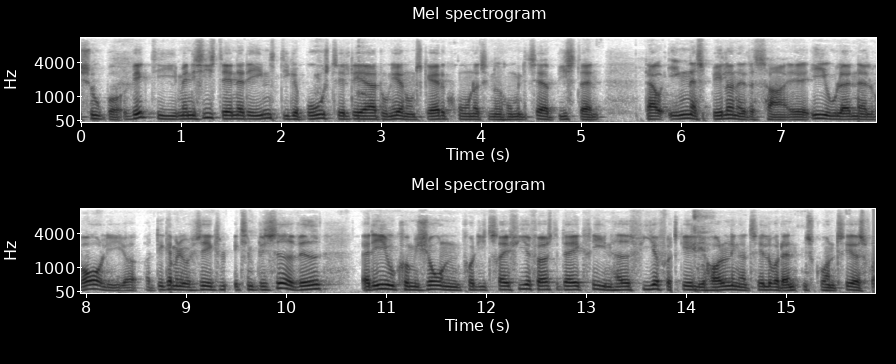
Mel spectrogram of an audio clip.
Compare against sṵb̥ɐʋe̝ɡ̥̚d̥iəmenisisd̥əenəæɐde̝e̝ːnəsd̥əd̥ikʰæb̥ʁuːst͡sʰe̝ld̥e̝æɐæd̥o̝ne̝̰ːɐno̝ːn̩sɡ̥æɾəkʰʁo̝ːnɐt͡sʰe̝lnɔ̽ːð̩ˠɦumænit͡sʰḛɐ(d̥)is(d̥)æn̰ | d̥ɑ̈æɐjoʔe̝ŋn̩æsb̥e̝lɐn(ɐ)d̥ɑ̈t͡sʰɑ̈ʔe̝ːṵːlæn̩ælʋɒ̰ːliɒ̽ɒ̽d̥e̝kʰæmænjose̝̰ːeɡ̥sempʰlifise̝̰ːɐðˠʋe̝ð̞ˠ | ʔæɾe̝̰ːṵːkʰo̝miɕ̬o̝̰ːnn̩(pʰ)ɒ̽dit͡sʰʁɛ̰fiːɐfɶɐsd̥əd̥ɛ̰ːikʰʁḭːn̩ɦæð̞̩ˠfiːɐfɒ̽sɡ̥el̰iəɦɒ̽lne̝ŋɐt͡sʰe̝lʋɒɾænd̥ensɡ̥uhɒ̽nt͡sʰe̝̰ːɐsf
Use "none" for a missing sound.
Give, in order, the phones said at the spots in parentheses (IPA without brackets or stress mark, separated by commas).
b̥, d̥, ə, pʰ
